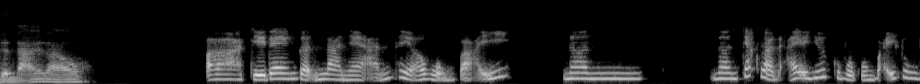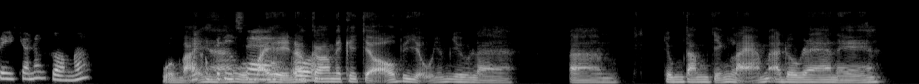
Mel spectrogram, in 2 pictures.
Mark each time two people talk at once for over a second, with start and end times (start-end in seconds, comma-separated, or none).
11.0-12.2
